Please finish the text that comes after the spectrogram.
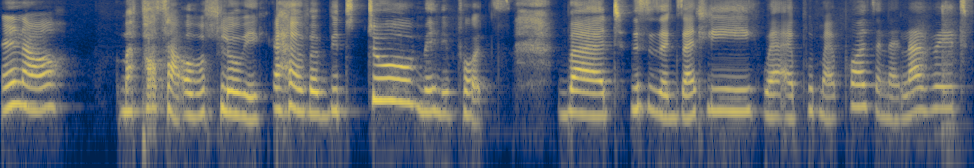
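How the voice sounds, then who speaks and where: A woman with a fairly high voice presents a home tour vlog. She talks in a casual, chatty way and sounds enthusiastic about what she is showing. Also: unhurried, darkish tone. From Kenya. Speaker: vlogger giving a house tour.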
